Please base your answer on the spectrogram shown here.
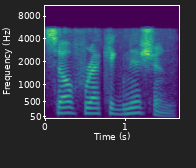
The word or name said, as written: self-recognition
